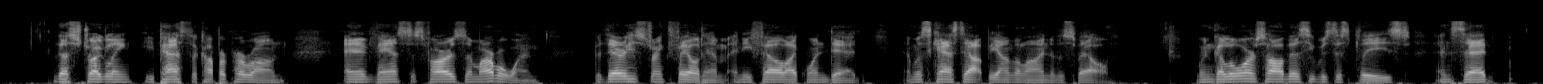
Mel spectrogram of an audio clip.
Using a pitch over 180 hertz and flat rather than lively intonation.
No: low, 115 Hz; narrow, 2.0 semitones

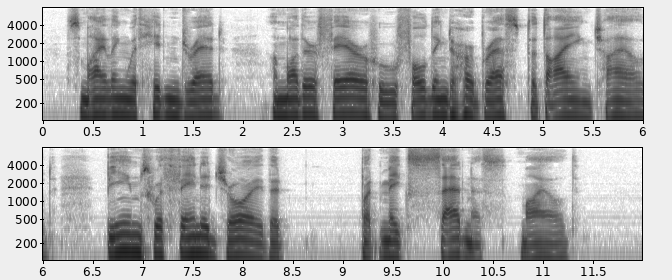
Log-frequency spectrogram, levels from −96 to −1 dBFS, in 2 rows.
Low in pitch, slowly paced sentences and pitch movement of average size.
No: low, 110 Hz; slow, 125 wpm; narrow, 2.2 semitones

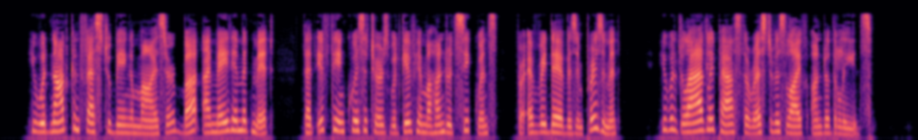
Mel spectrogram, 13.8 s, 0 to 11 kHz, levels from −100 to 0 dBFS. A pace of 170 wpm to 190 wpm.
Yes: average, 180 wpm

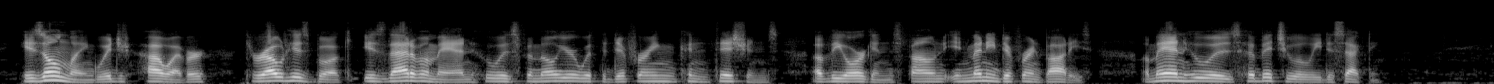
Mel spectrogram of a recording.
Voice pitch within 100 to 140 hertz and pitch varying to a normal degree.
Yes: low, 135 Hz; average, 3.7 semitones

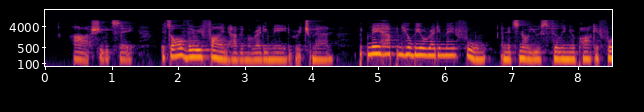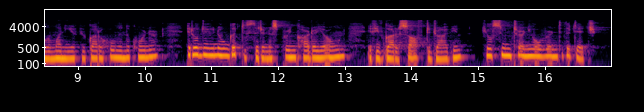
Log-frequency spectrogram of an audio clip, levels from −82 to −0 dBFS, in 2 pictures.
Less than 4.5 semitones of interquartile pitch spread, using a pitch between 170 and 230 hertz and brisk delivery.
No: average, 4.8 semitones; high, 190 Hz; fast, 245 wpm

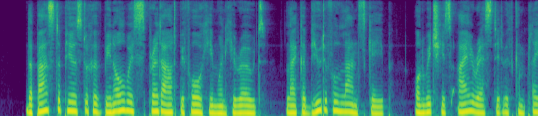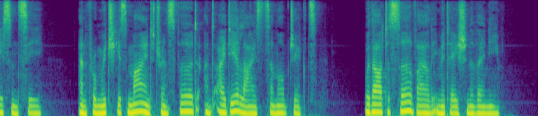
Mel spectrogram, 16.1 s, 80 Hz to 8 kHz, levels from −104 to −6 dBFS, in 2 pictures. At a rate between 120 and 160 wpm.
Yes: average, 150 wpm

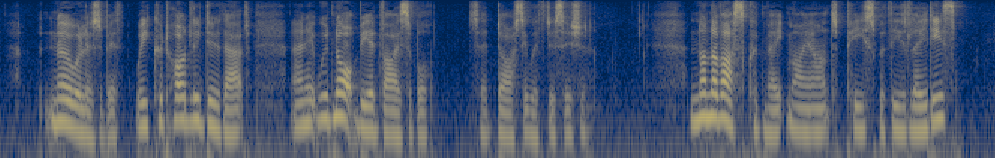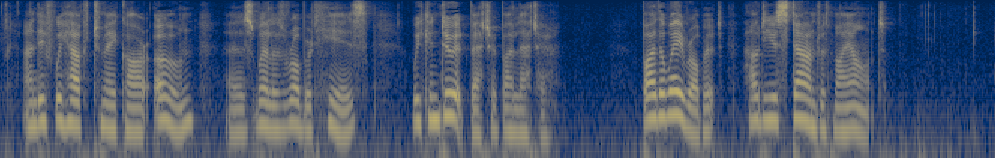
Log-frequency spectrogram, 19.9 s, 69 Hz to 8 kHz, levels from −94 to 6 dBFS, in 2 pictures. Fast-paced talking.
No: average, 180 wpm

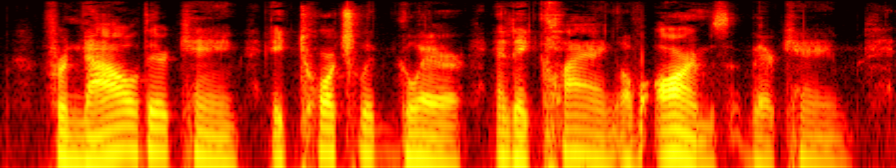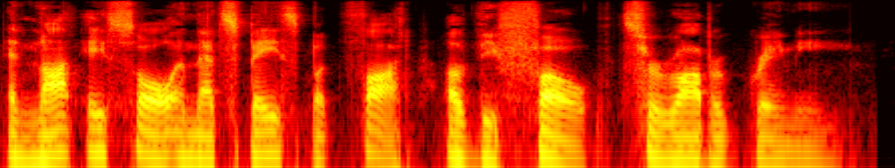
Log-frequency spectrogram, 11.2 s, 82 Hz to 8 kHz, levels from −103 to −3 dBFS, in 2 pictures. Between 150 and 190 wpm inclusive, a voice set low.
Yes: average, 155 wpm; very low, 95 Hz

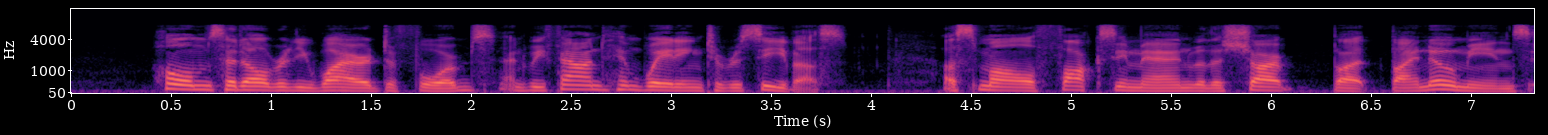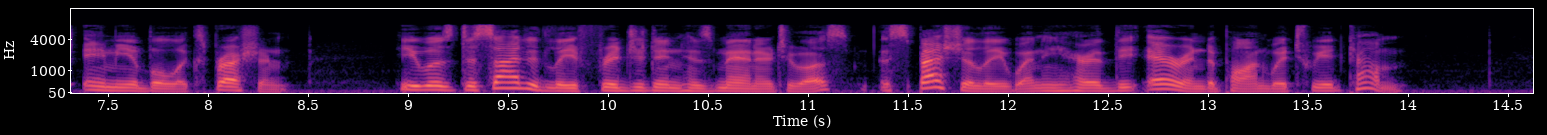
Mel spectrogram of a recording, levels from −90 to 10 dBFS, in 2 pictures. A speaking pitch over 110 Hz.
Yes: low, 135 Hz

